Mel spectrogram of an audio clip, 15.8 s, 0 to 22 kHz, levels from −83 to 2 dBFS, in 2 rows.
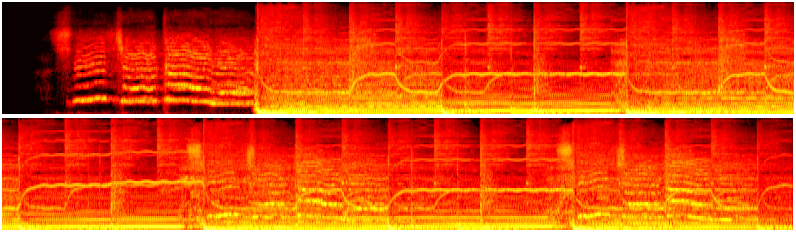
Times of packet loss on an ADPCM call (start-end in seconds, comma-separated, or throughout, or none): none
